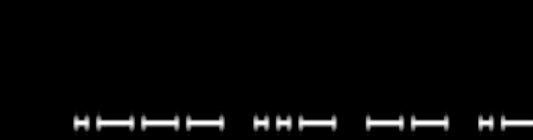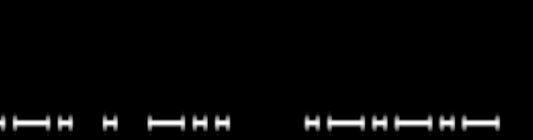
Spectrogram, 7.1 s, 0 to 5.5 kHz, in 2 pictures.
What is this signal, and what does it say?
Morse code, heard as a keyed tone, about 16 wpm, 700 Hz. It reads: JUMPED .
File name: CW-The-Big-Twoheaded-River-2-16WPM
